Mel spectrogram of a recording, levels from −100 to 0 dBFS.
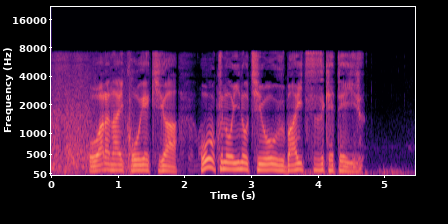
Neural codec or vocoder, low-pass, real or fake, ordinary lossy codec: none; 7.2 kHz; real; none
